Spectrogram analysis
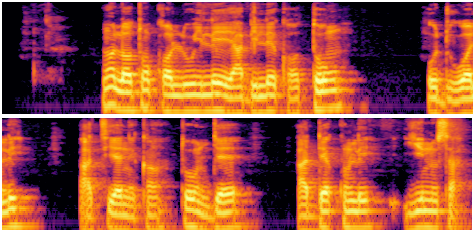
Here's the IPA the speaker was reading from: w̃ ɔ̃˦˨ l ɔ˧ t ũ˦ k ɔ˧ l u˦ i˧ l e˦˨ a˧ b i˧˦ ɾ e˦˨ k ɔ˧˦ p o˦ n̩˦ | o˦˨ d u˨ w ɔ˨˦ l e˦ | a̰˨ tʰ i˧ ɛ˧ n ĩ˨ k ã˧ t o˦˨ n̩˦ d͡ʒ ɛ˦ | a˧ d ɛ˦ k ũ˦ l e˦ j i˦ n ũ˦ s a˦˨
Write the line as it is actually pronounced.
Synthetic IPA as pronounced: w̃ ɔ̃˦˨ l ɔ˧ t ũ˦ k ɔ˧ l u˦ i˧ l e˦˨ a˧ b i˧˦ l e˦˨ k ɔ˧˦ t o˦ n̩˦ | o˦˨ d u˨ w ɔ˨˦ l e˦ | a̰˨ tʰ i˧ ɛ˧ n ĩ˨ k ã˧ t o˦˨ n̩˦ d͡ʒ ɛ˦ | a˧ d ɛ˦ k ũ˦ l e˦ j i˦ n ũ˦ s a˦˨

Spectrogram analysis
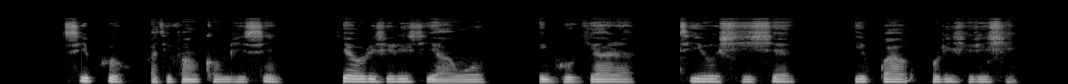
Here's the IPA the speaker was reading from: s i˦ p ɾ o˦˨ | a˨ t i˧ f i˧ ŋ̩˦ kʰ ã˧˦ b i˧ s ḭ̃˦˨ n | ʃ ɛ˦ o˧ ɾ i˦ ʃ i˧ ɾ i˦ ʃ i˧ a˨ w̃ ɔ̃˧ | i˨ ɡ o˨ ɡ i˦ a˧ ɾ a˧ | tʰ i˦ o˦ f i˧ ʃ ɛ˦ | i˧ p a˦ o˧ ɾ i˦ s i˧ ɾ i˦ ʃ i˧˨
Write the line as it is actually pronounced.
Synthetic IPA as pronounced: s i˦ p ɾ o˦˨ | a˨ t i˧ f a˧ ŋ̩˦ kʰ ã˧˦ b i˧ s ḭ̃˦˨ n | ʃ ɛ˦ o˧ ɾ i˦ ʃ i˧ ɾ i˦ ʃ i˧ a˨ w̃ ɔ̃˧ | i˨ ɡ͡b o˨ ɡ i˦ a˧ ɾ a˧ | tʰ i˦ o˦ ʃ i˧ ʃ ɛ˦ | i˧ k͡p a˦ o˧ ɾ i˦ ʃ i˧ ɾ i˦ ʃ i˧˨

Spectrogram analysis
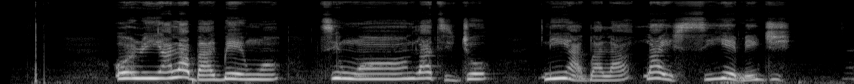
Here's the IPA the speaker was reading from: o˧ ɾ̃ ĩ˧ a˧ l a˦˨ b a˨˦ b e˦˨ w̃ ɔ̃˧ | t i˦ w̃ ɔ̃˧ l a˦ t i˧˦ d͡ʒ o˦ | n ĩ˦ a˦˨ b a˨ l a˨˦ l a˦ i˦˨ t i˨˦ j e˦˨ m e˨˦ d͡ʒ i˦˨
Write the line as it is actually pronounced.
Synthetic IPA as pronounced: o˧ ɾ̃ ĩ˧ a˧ l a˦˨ b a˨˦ ɡ͡b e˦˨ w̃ ɔ̃˧ | t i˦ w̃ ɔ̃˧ l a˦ t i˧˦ d͡ʒ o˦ | n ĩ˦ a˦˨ ɡ͡b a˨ l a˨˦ l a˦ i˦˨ s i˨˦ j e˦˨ m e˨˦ d͡ʒ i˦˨

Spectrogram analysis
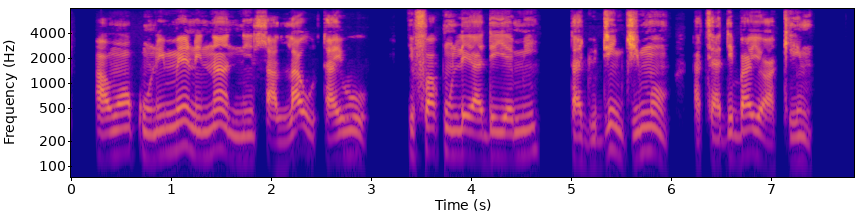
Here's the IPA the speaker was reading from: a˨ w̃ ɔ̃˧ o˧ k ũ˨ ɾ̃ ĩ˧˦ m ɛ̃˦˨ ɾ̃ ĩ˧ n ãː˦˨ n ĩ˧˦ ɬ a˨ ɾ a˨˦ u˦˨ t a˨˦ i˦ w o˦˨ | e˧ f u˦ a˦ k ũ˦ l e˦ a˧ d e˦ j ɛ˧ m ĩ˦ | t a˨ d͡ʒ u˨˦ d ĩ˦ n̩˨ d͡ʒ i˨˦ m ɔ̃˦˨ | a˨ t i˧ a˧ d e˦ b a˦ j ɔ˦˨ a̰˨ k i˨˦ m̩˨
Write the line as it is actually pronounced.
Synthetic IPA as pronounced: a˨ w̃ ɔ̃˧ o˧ k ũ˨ ɾ̃ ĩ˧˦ m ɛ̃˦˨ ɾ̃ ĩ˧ n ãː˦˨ n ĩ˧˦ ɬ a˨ l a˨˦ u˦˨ t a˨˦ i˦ w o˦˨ | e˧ f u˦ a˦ k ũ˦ l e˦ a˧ d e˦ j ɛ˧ m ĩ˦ | t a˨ d͡ʒ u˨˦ d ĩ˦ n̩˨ d͡ʒ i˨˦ m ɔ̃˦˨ | a˨ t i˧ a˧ d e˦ b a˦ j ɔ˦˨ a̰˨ k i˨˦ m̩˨

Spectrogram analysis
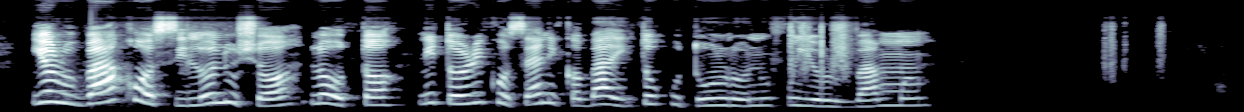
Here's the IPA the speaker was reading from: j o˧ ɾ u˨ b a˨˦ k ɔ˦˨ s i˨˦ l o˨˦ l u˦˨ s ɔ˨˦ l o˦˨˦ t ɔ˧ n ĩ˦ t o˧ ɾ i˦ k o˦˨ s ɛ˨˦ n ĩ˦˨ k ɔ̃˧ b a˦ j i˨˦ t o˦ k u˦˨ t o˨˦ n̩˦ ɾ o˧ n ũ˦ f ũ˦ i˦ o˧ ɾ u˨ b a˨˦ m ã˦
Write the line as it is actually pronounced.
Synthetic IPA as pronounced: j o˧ ɾ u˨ b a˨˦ k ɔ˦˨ s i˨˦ l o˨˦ l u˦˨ ʃ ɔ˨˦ l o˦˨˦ t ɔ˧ n ĩ˦ t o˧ ɾ i˦ k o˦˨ s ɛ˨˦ n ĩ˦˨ k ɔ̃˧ b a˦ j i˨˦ t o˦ k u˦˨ t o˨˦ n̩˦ ɾ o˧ n ũ˦ f ũ˦ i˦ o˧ ɾ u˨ b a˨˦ m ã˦

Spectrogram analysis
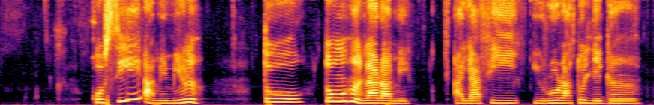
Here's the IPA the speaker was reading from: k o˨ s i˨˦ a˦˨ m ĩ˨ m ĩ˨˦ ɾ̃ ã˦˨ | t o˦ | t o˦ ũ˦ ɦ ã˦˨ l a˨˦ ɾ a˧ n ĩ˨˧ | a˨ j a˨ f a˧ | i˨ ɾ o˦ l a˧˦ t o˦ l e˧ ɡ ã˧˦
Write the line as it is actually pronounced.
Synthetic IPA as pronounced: k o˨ s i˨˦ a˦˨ m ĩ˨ m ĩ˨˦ ɾ̃ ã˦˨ | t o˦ | t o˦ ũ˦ ɦ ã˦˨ l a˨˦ ɾ a˧ m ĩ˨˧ | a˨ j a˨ f i˧ | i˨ ɾ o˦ ɾ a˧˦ t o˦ l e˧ ɡ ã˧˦

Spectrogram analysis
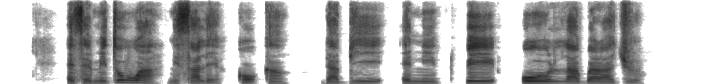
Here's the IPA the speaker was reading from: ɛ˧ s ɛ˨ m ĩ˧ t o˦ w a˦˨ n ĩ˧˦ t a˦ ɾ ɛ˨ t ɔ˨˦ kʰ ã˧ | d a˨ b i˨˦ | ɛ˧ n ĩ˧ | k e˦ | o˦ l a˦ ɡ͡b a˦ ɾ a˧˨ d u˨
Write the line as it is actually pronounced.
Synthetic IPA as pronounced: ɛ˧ s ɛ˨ m ĩ˧ t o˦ w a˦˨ n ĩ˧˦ s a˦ l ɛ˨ k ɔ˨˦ k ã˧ | d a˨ b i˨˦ | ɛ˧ n ĩ˧ | k͡p e˦ | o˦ l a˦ ɡ͡b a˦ ɾ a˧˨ d͡ʒ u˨

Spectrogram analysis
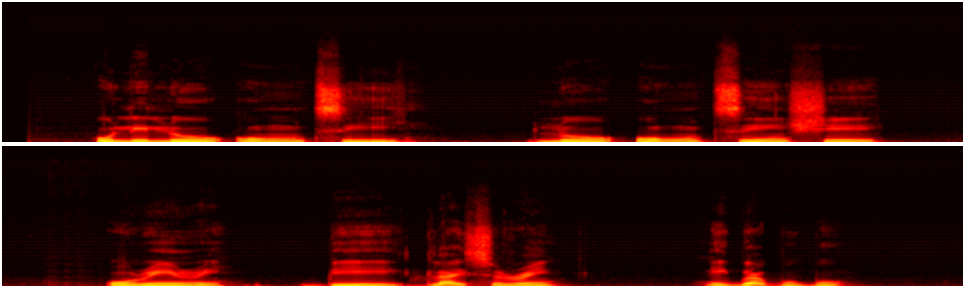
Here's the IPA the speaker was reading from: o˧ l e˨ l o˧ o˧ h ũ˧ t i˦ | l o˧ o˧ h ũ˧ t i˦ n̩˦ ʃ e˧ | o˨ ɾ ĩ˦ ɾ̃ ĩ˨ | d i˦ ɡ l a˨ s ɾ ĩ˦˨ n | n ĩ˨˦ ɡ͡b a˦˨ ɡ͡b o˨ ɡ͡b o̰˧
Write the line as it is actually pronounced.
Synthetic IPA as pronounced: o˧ l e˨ l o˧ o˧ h ũ˧ t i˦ | l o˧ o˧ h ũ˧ t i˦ n̩˦ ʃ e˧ | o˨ ɾ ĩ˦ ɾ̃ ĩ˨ | b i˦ ɡ l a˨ s ɾ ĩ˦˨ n | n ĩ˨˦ ɡ͡b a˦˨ ɡ͡b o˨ ɡ͡b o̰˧

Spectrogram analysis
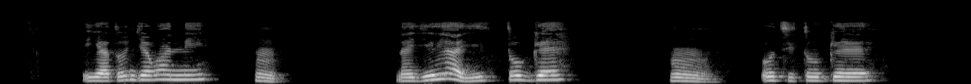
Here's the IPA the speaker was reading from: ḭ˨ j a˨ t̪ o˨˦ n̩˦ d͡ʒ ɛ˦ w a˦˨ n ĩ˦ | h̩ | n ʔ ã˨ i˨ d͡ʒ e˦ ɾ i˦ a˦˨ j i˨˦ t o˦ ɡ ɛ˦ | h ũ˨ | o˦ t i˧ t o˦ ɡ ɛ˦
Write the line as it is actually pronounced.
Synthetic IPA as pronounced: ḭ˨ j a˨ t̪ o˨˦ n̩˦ d͡ʒ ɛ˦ w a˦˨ n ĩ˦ | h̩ | n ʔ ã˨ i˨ d͡ʒ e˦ ɾ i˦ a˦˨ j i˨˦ t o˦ ɡ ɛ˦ | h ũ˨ | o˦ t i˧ t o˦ ɡ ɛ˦

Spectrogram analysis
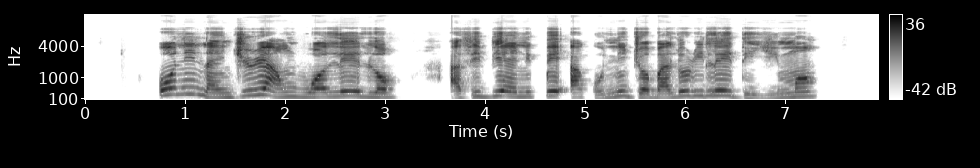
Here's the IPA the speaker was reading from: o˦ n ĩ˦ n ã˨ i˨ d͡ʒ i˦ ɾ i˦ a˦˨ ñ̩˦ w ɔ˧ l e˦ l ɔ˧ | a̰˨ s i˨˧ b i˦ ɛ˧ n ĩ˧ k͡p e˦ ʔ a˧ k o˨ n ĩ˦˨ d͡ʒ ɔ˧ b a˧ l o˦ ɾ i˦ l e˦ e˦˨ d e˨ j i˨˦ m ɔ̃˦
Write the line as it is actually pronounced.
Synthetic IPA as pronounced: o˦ n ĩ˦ n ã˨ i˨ d͡ʒ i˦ ɾ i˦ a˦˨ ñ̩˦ w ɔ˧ l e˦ l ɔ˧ | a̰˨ f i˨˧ b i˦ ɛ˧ n ĩ˧ k͡p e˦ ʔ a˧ k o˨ n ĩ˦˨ d͡ʒ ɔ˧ b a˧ l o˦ ɾ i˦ l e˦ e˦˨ d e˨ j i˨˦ m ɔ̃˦

